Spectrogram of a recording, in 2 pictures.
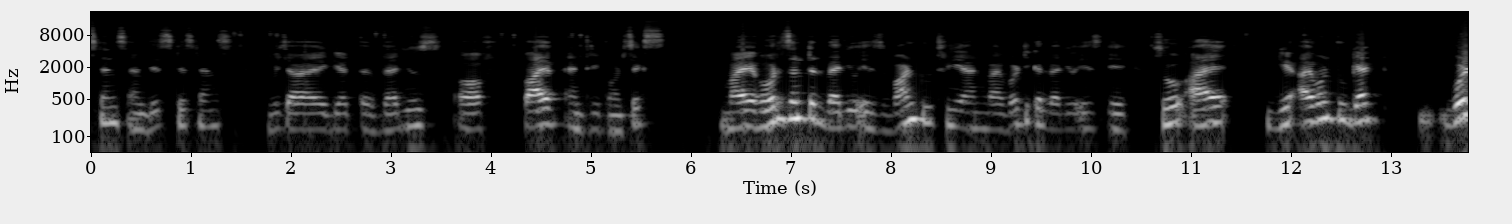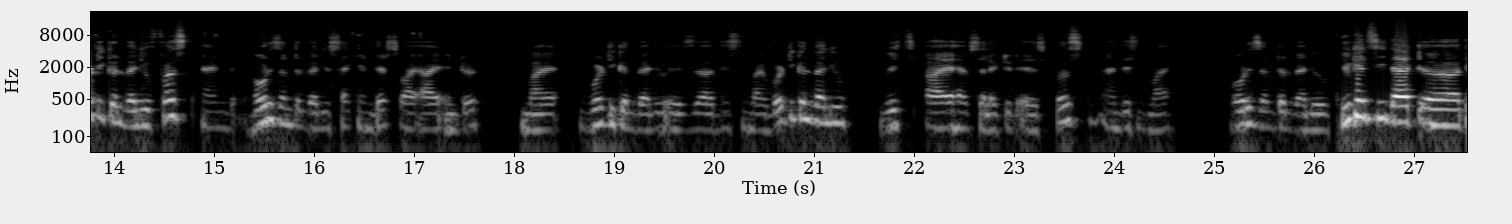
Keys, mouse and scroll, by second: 1.0 right click, 2.5 click, 3.0 click, 12.7 click, 12.7-13.3 drag, 19.2 scroll up 1, 26.1 scroll down 1, 26.3-27.2 middle drag.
